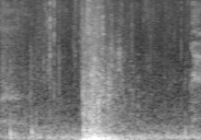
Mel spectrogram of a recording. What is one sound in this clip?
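A heavy door thuds as it is pushed.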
